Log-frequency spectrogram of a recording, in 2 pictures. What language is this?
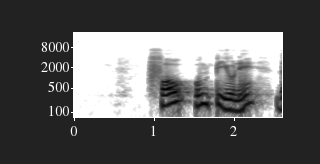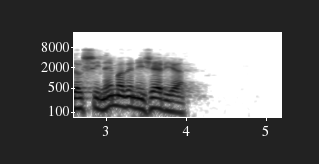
Catalan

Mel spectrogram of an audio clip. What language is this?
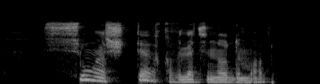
Kabyle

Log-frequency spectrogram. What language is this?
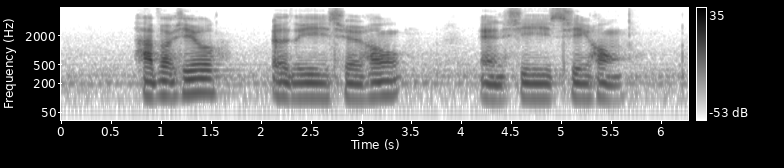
English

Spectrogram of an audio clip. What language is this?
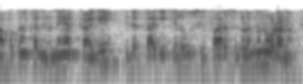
Kannada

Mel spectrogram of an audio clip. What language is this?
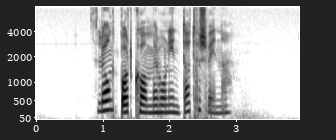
Swedish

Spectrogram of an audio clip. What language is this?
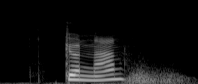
Swedish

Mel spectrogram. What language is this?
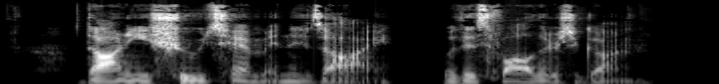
English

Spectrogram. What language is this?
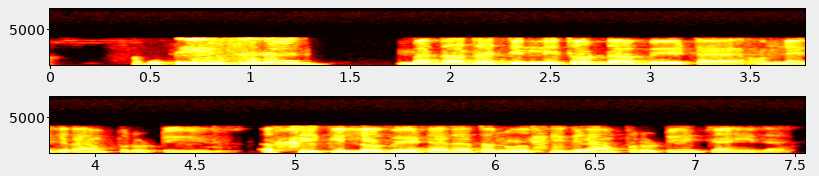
Punjabi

